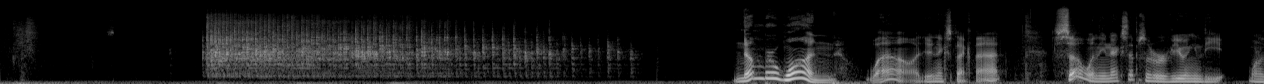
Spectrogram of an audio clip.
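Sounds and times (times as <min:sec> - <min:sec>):
prize wheel spinning: 0:02.0 - 0:06.4
speech: 0:07.4 - 0:12.6.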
